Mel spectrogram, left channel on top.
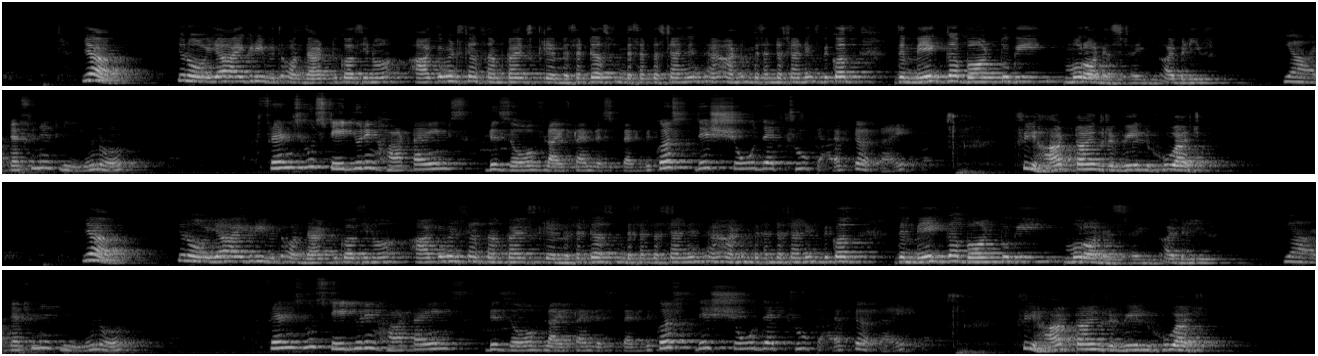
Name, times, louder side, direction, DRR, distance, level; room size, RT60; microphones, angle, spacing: voice 1, 0.8-1.2 1.8-12.0 22.6-22.7 23.3-25.1, left 1 dB, 75° left, 9 dB, 4.9 m, -29 dB
voice 2, 12.8-14.4 15.8-22.4, left 2 dB, 55° left, 5 dB, 2.1 m, -33 dB
22.0 x 21.5 x 9.7 m, 0.78 s
head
